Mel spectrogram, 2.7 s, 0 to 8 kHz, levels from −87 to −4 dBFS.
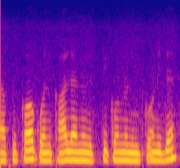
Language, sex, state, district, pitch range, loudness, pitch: Kannada, male, Karnataka, Bangalore, 140-155 Hz, -14 LUFS, 145 Hz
